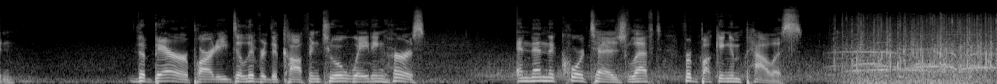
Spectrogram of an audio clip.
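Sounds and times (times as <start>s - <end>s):
speech: 1.3s - 4.4s, 5.2s - 9.0s
large crowd cheering and applauding: 8.2s - 9.9s.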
